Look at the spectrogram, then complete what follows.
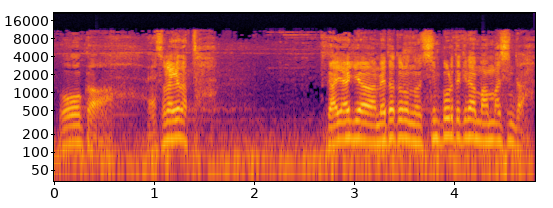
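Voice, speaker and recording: Man playing a stern, quick-spoken ship captain. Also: a little high, slight background noise, natural voice. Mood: serious. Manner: authoritative, gruff. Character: stern, weary, responsible male ship captain. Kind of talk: anime audio drama acting.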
